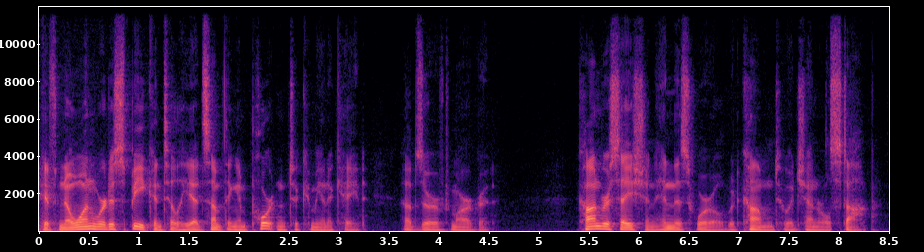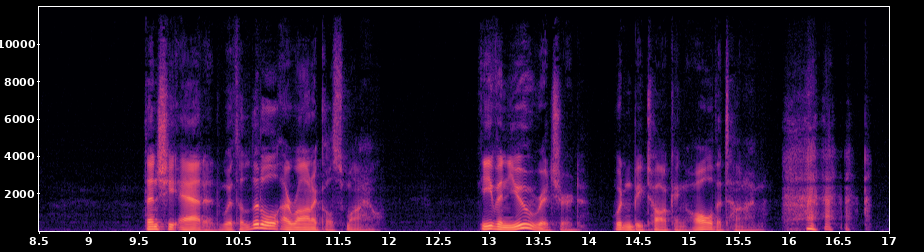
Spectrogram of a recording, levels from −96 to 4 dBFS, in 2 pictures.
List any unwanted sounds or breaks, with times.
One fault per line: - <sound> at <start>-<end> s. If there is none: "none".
- laugh at 15.9-16.8 s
